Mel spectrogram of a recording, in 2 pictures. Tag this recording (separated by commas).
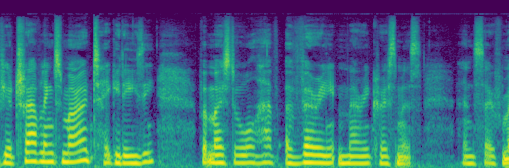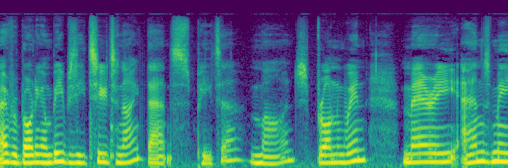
Speech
